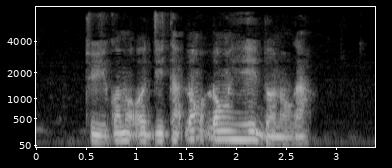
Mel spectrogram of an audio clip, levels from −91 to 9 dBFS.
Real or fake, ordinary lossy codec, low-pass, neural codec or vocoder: real; AAC, 32 kbps; 7.2 kHz; none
